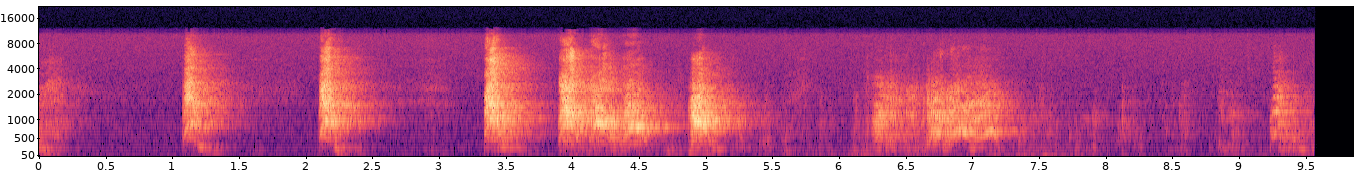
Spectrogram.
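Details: Pet female pug, one of two in the home, producing funny, gross noises: short loud snorting bursts repeated about once a second, then a longer rasping grumble and a final snort.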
